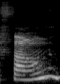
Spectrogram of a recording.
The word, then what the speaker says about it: phon: use the roots phon, which kind of looks like the word phone, but there's no E on the end of it, so it's pronounced phon, and this word min as clues to decipher word meanings.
